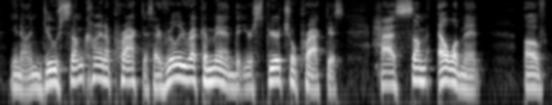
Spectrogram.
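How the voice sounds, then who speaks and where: A man with a fairly low voice talks calmly and reflectively, offering advice in a solo video. His speech is loose and unhurried, full of fillers and restarts as he works through his thoughts. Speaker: psychotherapist and coach. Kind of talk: solo advice talk to camera.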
